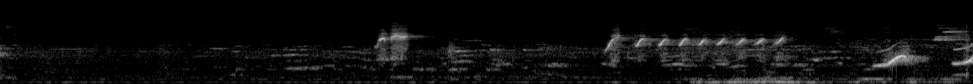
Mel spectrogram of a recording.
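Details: Talking pet Indian green ringneck parakeet, said to speak Urdu: a single sharp upward whistle, then a rapid run of about eight clipped repeated notes, followed by soft chatter, a low rumble and two short swooping calls.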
